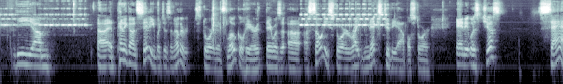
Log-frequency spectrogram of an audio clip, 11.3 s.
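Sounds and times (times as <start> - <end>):
mobile phone ringing: 0.0 - 1.9, 6.0 - 7.8
speech: 0.2 - 1.1, 2.0 - 10.1, 10.8 - 11.2.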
